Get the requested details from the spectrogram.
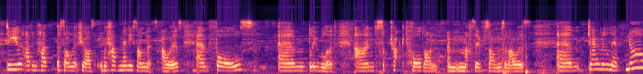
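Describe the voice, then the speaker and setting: With music in the background, a woman speaks in a Teesside accent at a fairly slow pace. Her fairly high pitch rides on lively intonation, and her loudness stays very even. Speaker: vlogger. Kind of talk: casual Q&A vlog.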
